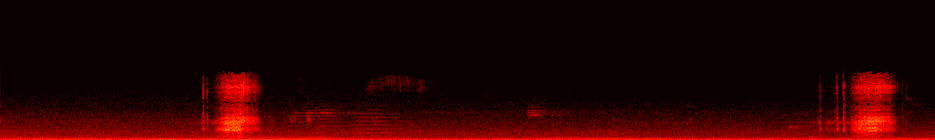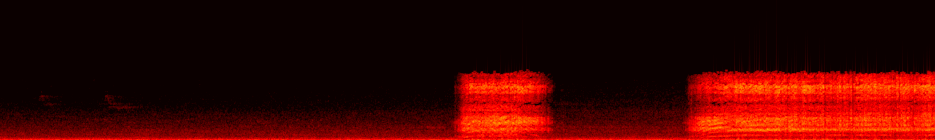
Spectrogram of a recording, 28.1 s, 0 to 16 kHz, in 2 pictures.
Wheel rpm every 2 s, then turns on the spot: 0, 10, 0, 0, 0, 0, 10, 0, 0, 0, 50, 0, 110, 160.
none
